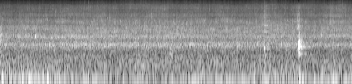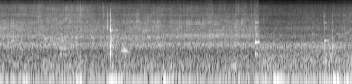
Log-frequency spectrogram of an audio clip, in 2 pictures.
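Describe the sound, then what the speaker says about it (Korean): Low continuous sizzle of kimchi stew ingredients, including meat, being stir-fried in a pot with a spatula over medium heat, with a couple of brief scraping clicks of the spatula against the pot. "그리고 볶음 주걱으로 재료를 볶아주세요."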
